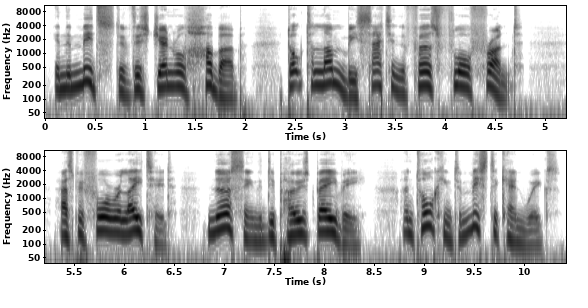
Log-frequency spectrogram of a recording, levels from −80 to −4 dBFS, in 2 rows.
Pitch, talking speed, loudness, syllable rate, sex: 160 Hz, 155 wpm, -18 LUFS, 4.7 syllables/s, male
